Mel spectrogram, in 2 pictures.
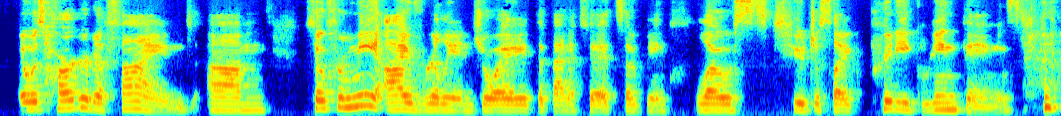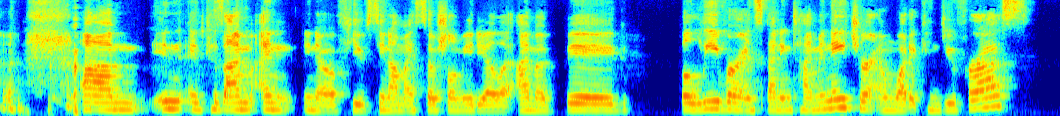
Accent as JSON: {"language": "English", "region": "New York", "country": "United States", "moved": "as an adult", "lives_now": "Portland, United States", "said": "I'm from New York originally. I worked in New York for several years"}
